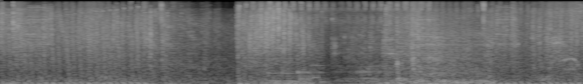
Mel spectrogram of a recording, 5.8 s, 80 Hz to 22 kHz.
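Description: Rapid game gunfire from enemy weapons in Overwatch 2's Toronto PvE mission, dense bursts and booms layered continuously with a brief lull midway, loud and busy throughout.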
